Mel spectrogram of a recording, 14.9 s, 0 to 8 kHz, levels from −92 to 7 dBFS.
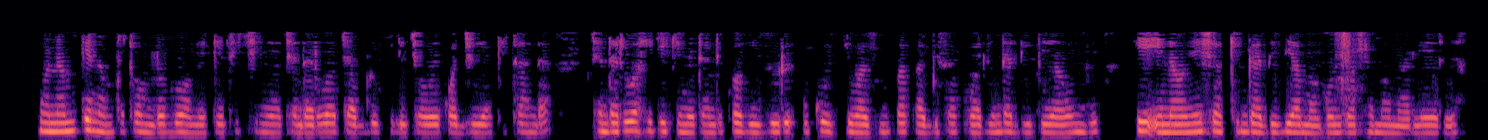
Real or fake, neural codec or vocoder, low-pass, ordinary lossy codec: real; none; 7.2 kHz; AAC, 16 kbps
